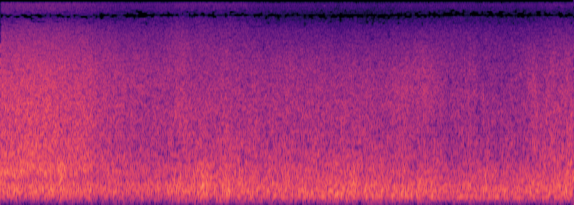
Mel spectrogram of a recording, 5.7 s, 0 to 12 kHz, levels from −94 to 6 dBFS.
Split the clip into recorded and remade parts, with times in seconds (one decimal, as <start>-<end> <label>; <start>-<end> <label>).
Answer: 0.0-1.2 recorded; 1.2-2.7 remade; 2.7-3.1 recorded; 3.1-5.7 remade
